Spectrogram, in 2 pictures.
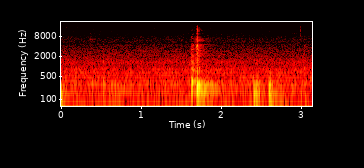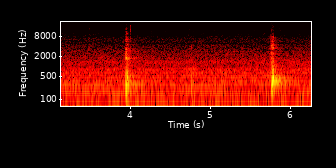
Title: Deep hiccups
